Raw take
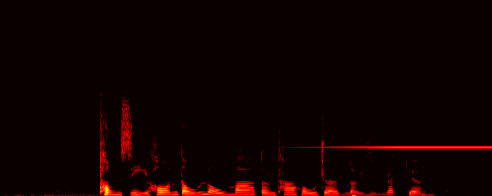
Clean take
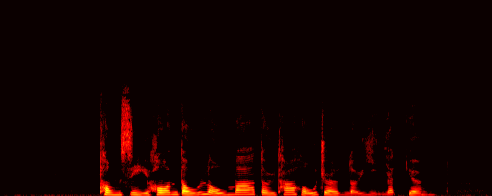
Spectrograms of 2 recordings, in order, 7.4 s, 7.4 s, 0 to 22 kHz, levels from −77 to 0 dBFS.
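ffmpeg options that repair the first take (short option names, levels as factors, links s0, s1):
-filter_complex "[0:a]adeclick=t=4,bandreject=f=5500:w=30,asplit=3[s0][s1][s2];[s0]afade=t=out:st=5.27:d=0.02[s3];[s1]highpass=f=140:w=0.5412,highpass=f=140:w=1.3066,afade=t=in:st=5.27:d=0.02,afade=t=out:st=5.39:d=0.02[s4];[s2]afade=t=in:st=5.39:d=0.02[s5];[s3][s4][s5]amix=inputs=3:normalize=0,asetnsamples=n=441:p=0,asendcmd='1.62 volume volume 9dB',volume=1"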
